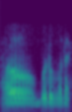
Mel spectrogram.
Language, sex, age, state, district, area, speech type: Marathi, male, 18-30, Maharashtra, Washim, rural, conversation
